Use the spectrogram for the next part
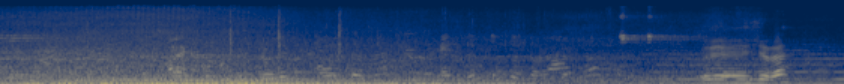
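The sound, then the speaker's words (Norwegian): A car drives along with a steady low engine rumble and road drone, while voices talk indistinctly over it, louder near the end. “Kjører.”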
